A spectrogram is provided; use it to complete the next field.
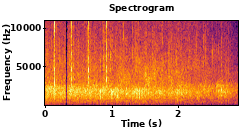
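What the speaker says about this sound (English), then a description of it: "Let's clap and thank them for this pop-up because it was wonderful." Audience at a monthly meeting applauding, a dense, even wash of many hands clapping at moderate loudness, sustained throughout without voices.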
